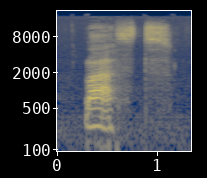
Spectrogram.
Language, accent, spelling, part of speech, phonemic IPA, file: English, US, lasts, noun / verb, /læsts/, En-us-lasts.ogg
- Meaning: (noun) plural of last; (verb) third-person singular simple present indicative of last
